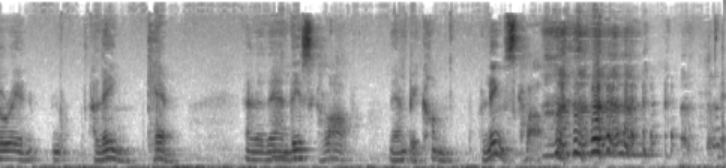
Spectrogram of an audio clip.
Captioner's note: all laugh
